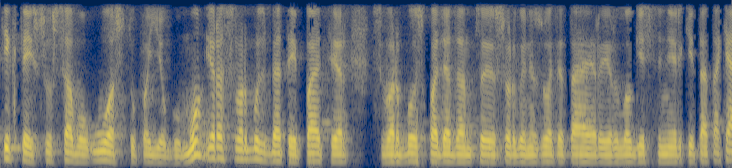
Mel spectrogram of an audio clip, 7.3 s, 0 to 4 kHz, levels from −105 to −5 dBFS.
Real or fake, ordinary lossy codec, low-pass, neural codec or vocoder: real; AAC, 24 kbps; 3.6 kHz; none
